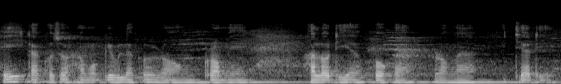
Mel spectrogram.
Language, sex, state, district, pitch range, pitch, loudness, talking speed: Assamese, male, Assam, Hailakandi, 100-105 Hz, 100 Hz, -23 LUFS, 95 wpm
